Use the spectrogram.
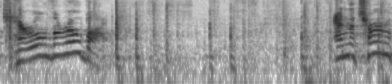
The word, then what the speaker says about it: Karel: named after Carol and some people say Carl which is kind of actually closer do I believe it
